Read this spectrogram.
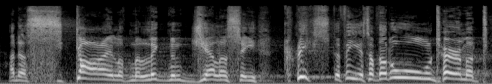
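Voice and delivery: ordinary talk, nothing marked

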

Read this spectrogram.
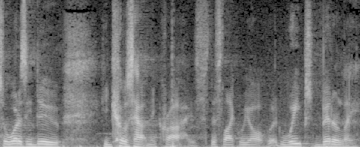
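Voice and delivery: usual speaking voice

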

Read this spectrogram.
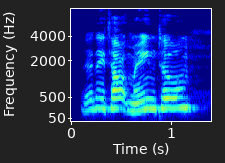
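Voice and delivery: high-pitched teasing question; coaxing high question to the church; rhetorical rise. Real, not acted. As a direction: lift the question way up to the congregation.

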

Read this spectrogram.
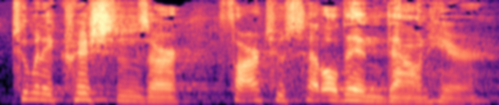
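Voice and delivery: normal talking voice

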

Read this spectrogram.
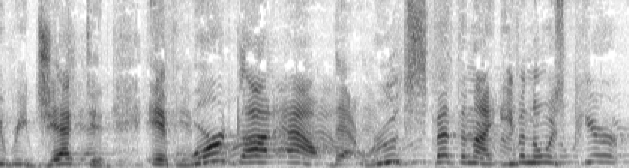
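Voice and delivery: forceful pulpit delivery, pounding key words; impassioned preaching. Real, not acted. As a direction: drive home the indignant judgment to the congregation. Preaches emphatically on the double standard.

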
